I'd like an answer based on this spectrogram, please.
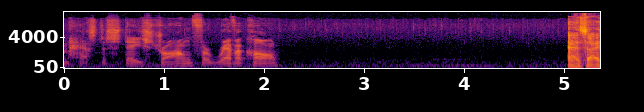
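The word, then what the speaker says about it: Revachol: I've been tempted on occasion, but someone has to stay strong for Revocol. As I say that, Kim raises his eyebrows further. He pronounces Revocol with a hard K, unlike other people.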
